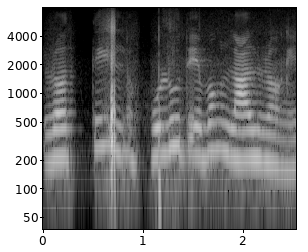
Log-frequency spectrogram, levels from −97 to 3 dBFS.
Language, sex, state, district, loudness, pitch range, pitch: Bengali, female, West Bengal, Jalpaiguri, -27 LUFS, 200-245 Hz, 215 Hz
